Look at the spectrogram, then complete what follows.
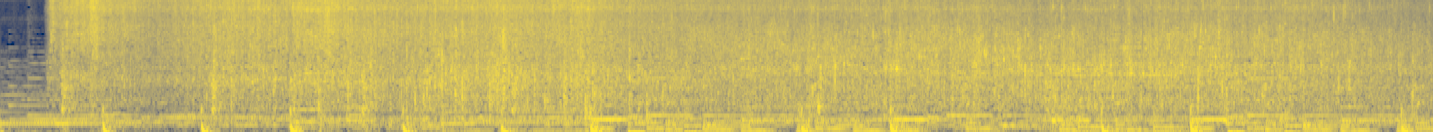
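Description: Pomfret fish frying in hot oil, a loud steady sizzle that starts abruptly about half a second in.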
